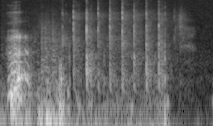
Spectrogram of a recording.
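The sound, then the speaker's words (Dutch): Knocking on a door: a quick, even run of many light raps lasting about a second, fairly faint, after a brief burst of noise. “Op de deur kloppen.”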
